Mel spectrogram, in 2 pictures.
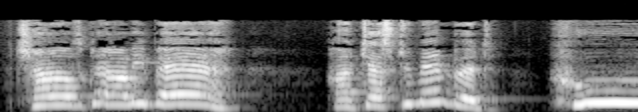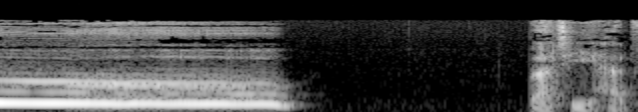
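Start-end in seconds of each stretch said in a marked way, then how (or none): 0.1-4.7 very high, loud call ending in a whoop; excited shout. Acted. Rabbit shouting down to the bear from the branch, excited. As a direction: shout down to him, thrilled. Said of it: "shouted to Charles Growly Bear".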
